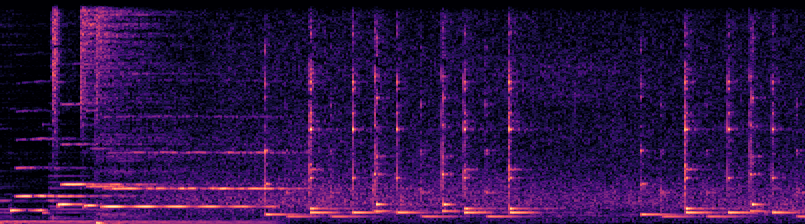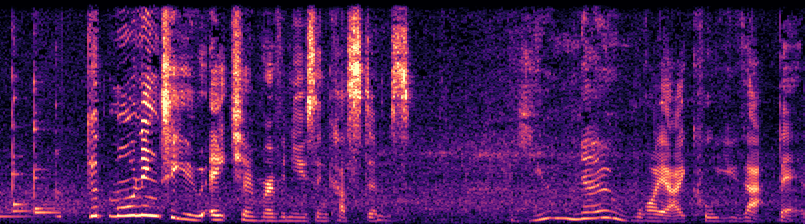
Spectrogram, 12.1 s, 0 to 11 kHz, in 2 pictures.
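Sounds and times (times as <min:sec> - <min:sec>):
phone ringing with bright melodic electronic ringtone: 0:00.2 - 0:07.2
busy rumbling street background: 0:00.5 - 0:12.0
speech: 0:06.8 - 0:09.4, 0:09.9 - 0:12.0.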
